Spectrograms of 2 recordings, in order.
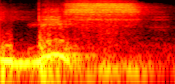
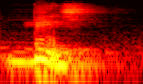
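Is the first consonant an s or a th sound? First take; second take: s; th. First: The consonant is a hissing s sound. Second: The consonant is a soft th sound. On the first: The speaker calls it right. "bacakan harus bis" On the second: The speaker calls it wrong. "tidak boleh bis, tidak boleh huruf sa"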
